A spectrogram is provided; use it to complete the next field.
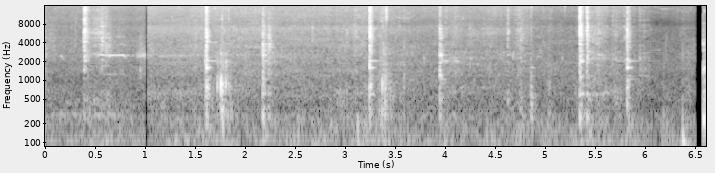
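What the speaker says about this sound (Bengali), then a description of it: "আলুগুলো ভাজা হয়ে গেছে এবার তুলে নেবো" Potatoes sizzle quietly in a frying pan while a utensil scrapes and clinks against it now and then, stirring at an uneven pace.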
